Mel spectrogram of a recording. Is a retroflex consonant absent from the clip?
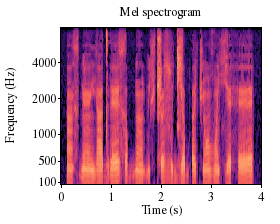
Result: no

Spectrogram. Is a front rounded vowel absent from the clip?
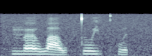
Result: no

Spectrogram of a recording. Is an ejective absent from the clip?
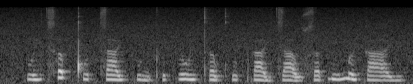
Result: yes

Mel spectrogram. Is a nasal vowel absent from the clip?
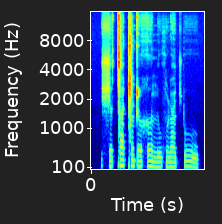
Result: no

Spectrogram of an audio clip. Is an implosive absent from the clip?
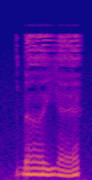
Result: no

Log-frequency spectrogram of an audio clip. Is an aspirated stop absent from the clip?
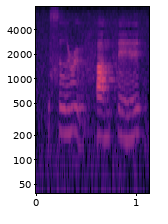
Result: yes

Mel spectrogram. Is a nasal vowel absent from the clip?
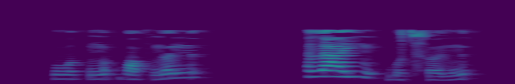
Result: yes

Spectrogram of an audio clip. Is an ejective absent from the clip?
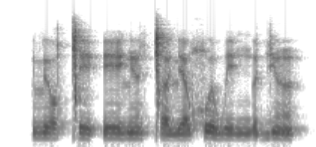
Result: yes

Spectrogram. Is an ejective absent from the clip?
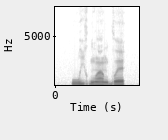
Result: yes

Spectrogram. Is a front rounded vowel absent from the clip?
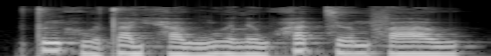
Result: yes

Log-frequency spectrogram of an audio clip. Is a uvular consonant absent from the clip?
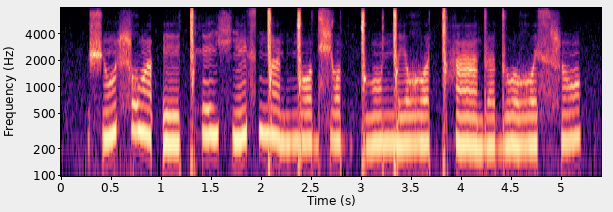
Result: no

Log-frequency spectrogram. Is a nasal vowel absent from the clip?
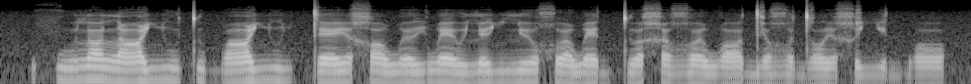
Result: yes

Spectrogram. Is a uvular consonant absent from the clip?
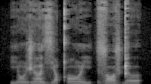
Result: no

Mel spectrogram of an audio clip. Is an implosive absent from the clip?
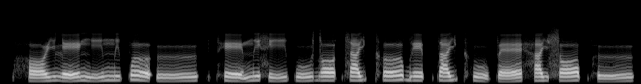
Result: yes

